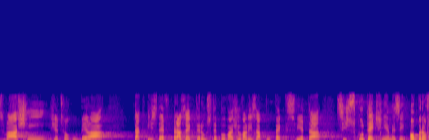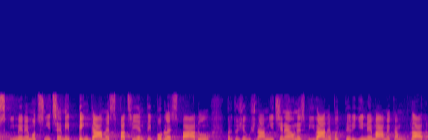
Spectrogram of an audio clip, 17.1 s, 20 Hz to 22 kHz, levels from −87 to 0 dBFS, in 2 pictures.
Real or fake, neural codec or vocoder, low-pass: real; none; 7.2 kHz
